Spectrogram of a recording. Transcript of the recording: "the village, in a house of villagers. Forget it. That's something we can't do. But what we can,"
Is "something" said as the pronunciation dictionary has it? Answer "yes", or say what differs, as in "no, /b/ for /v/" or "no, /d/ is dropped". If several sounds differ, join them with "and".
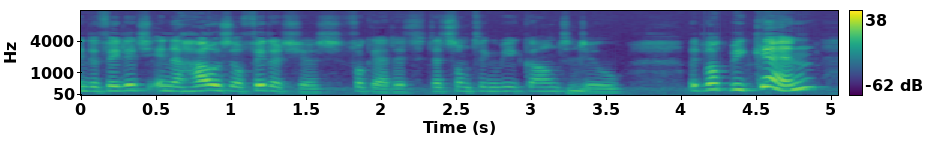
yes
